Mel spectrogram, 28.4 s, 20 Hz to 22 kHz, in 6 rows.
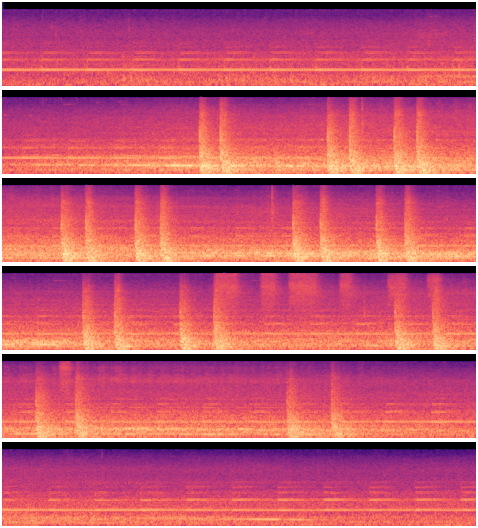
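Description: Hankyu 5100-series electric train pulling into the station: its wheels clatter over rail joints in quick pairs that space out as it slows, over a low hum that falls in pitch near the end. A Japanese level-crossing alarm bell rings steadily throughout.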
